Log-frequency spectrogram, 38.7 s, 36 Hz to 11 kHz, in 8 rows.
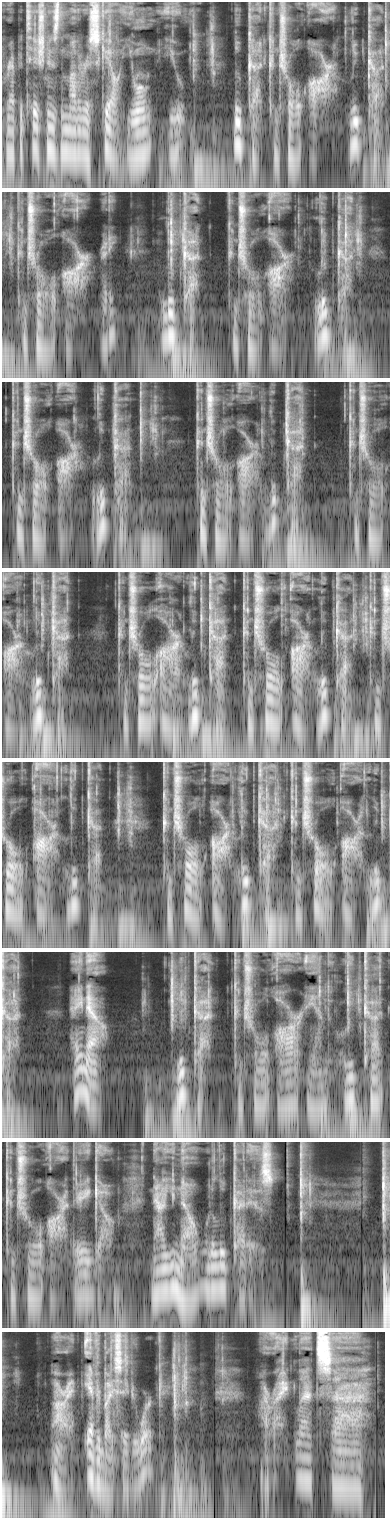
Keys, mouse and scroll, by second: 0.5-0.9 drag, 2.4 ctrl+r, 4.8 ctrl+r, 6.9 ctrl+r, 9.1 ctrl+r, 11.4 ctrl+r, 15.0 ctrl+r, 17.0 ctrl+r, 18.9 ctrl+r, 26.6 ctrl+r, 28.5 ctrl+r, 30.5-32.1 middle drag, 32.8 KP_1, 33.8 KP_1, 36.1 ctrl+s, 37.9 click.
